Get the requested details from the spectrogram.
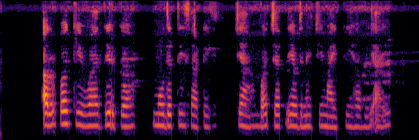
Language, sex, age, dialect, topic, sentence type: Marathi, male, 41-45, Northern Konkan, banking, question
